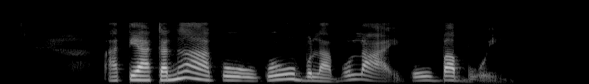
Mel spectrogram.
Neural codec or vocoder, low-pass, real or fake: codec, 16 kHz, 1 kbps, X-Codec, WavLM features, trained on Multilingual LibriSpeech; 7.2 kHz; fake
